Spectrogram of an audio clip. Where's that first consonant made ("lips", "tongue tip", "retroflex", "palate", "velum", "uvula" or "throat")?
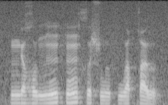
velum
